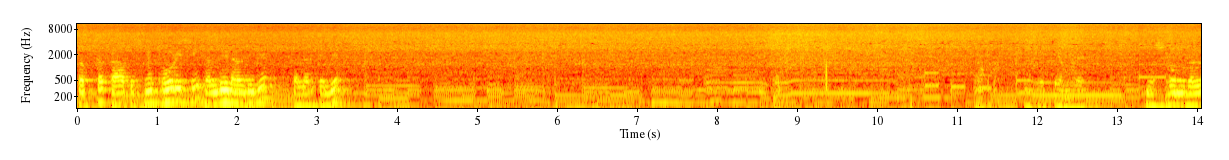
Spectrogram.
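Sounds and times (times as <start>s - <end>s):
background music: 0.0s - 14.0s
mushrooms sizzling in oil: 0.0s - 14.0s.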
